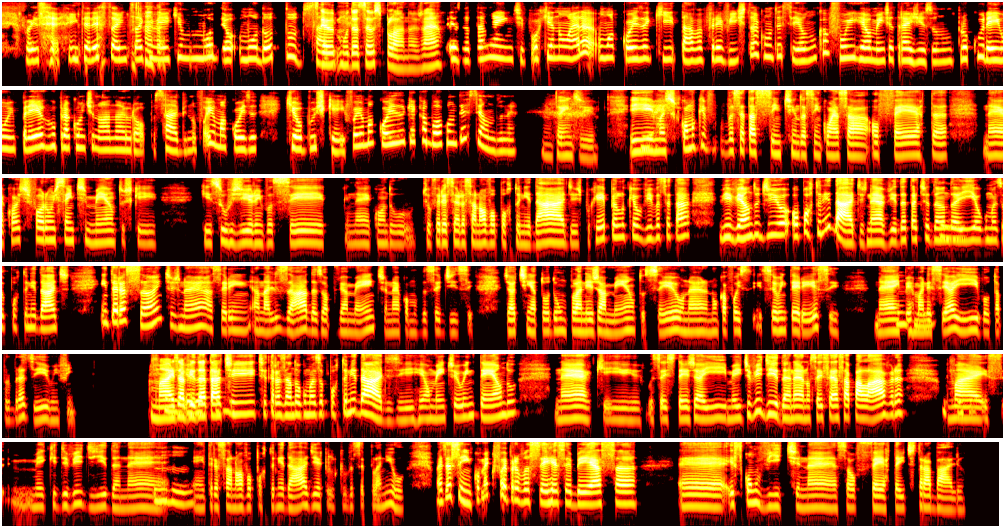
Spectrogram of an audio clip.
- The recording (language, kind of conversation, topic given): Portuguese, advice, Como posso tomar uma decisão sobre o meu futuro com base em diferentes cenários e seus possíveis resultados?
- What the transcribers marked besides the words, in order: chuckle; other background noise; tapping; chuckle; laugh; in Spanish: "planeo"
